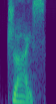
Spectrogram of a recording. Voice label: "trice", Indian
